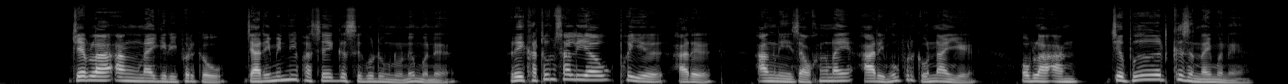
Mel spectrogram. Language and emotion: Bodo, happy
